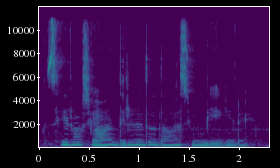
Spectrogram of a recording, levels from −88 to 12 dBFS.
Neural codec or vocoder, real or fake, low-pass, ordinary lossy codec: vocoder, 48 kHz, 128 mel bands, Vocos; fake; 10.8 kHz; none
